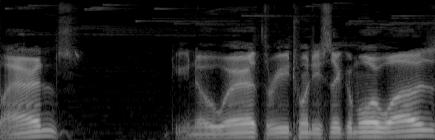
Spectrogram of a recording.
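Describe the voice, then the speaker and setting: In a put-on character voice, a man speaks fairly slowly at a fairly low pitch. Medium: audio drama. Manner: calm, explanatory.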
